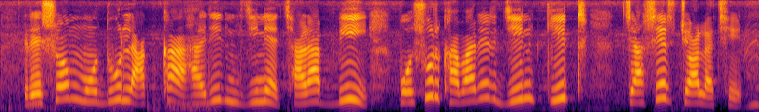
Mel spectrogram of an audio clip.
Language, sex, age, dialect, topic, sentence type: Bengali, female, 18-24, Western, agriculture, statement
